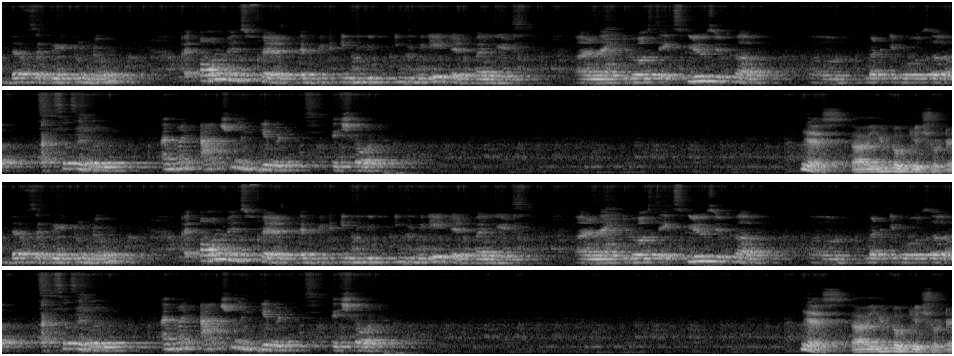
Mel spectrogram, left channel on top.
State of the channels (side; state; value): both; identical; correlation 1.00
